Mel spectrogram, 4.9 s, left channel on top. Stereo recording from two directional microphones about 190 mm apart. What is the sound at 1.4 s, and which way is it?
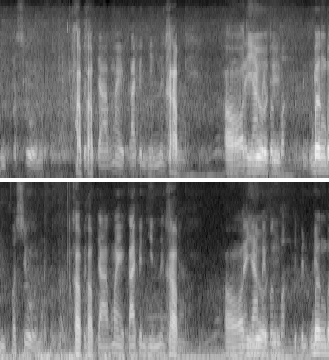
Speech, 40° right (ahead or behind).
